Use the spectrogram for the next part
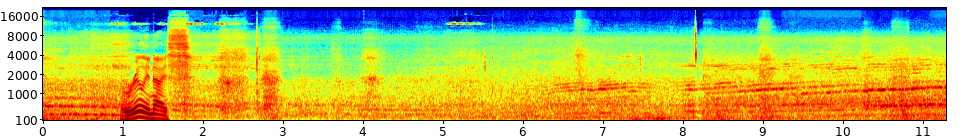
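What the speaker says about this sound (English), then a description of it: "I'll just give it some throttle here." The hub motor of a Viribus SC5 fat-tire electric trike whines and rises sharply in pitch under throttle, then settles into a steady hum over rolling road noise. A rider speaks briefly.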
